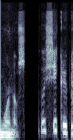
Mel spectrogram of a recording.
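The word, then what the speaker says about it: Wuornos: Sorry, guys. Pronounced Warnos. Aileen Warnos.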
